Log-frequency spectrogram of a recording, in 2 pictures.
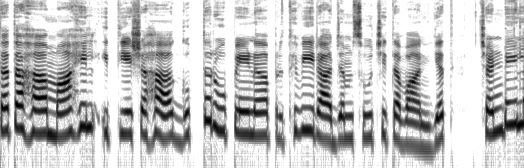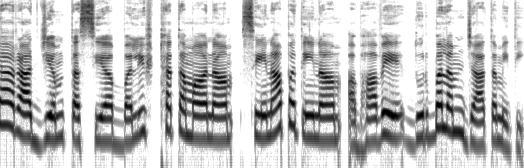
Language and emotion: Sanskrit, neutral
